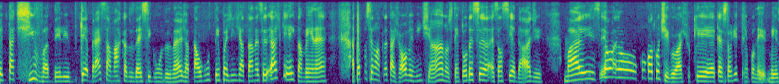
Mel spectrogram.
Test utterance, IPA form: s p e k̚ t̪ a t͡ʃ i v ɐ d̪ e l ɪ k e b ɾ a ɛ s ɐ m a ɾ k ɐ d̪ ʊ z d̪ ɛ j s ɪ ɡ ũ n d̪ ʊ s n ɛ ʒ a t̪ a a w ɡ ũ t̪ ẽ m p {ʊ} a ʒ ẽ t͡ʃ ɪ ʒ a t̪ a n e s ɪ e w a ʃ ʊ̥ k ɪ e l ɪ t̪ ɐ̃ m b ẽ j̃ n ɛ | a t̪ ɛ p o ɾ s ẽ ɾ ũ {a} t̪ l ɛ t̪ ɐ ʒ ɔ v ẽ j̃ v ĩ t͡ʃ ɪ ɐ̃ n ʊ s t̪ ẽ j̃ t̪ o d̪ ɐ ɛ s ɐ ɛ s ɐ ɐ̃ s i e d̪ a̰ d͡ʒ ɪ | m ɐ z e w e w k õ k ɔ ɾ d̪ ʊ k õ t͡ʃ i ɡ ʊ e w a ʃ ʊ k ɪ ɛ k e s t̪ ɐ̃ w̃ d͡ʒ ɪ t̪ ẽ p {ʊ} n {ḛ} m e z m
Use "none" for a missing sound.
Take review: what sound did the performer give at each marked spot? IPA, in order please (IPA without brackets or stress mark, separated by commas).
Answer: ʊ, a, ʊ, ḛ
